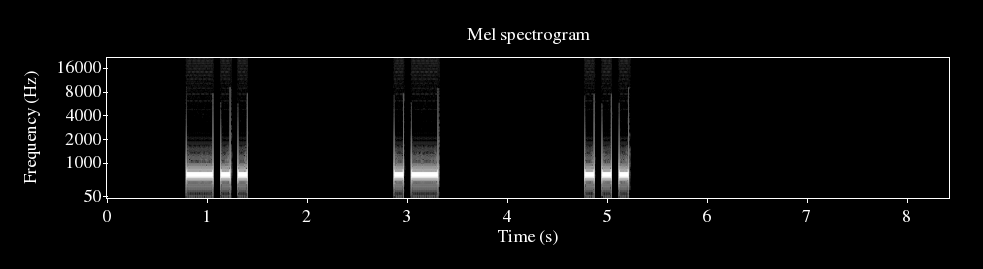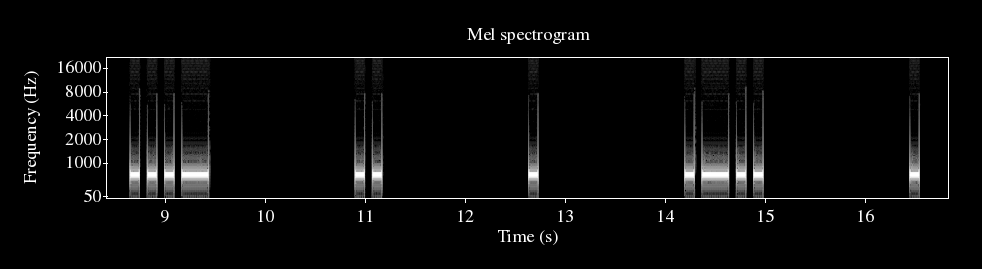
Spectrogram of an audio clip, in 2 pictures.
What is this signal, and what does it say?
Morse code, heard as a keyed tone, about 14 wpm, spaced as for 5 wpm, 680 Hz. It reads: DAS VIELE
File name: Morsekurs / Witze / Witz 25. Januar 2022, 25 F70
